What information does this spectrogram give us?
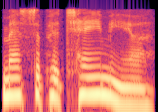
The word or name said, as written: Mesopotamia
